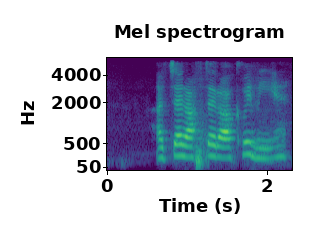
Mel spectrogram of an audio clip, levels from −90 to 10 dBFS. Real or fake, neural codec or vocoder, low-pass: fake; codec, 16 kHz, 0.8 kbps, ZipCodec; 5.4 kHz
